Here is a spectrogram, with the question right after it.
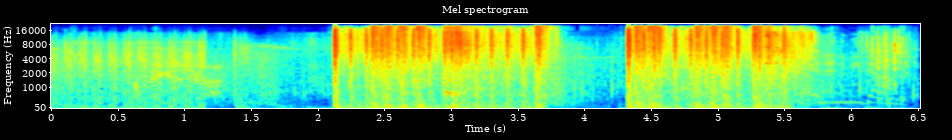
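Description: Rapid gunfire in a video game shooter comes in two loud, sustained bursts separated by a brief lull, with quieter in-game sounds and some faint voice activity between them.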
